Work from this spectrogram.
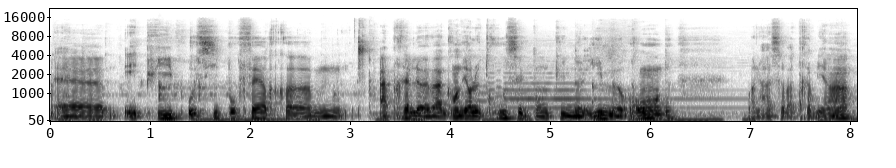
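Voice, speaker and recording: A man's voice: sits low, slow, music in the background. A man giving a casual hands-on tutorial, informal and hesitant, thinking aloud as he works. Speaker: DIY tutorial maker.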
